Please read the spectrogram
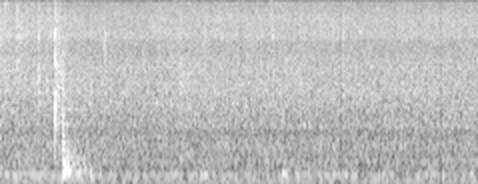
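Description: Sliced onions sizzling steadily as they fry and brown in coconut oil in a nonstick frying pan, with a single light click about half a second in.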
